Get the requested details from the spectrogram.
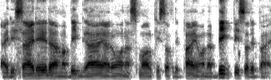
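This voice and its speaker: The speaker has a slight Grenadian accent and ordinary pitch variation. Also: man, very deep, low pitch for a man, fairly quick pace. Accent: slight Grenadian Caribbean. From Grenada, Caribbean. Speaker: panel guest. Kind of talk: panel discussion.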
